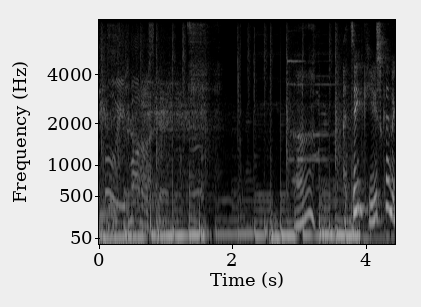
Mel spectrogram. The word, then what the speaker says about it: Monosuke: Monosuke just unhinged his jaw and swallowed his entire leg! It's not Monosuke, Tifa, it's Monosuke. The U is silent.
